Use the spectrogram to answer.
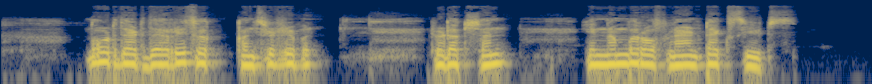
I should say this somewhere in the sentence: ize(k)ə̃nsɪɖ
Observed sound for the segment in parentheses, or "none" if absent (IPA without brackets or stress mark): k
